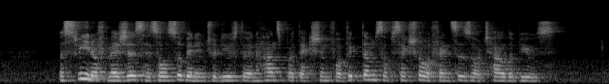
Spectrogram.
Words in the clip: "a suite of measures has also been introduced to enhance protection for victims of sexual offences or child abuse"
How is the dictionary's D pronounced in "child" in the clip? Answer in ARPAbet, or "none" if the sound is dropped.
D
